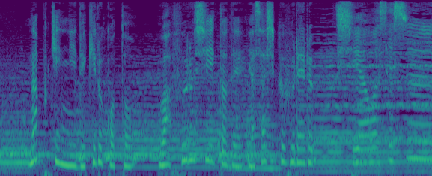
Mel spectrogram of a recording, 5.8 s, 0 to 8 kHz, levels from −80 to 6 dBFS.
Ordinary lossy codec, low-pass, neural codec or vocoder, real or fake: none; none; none; real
